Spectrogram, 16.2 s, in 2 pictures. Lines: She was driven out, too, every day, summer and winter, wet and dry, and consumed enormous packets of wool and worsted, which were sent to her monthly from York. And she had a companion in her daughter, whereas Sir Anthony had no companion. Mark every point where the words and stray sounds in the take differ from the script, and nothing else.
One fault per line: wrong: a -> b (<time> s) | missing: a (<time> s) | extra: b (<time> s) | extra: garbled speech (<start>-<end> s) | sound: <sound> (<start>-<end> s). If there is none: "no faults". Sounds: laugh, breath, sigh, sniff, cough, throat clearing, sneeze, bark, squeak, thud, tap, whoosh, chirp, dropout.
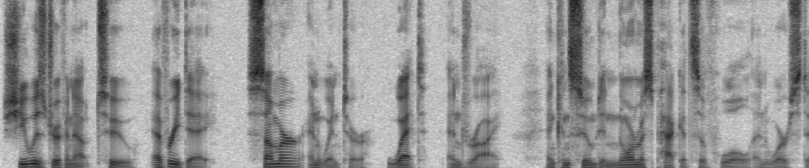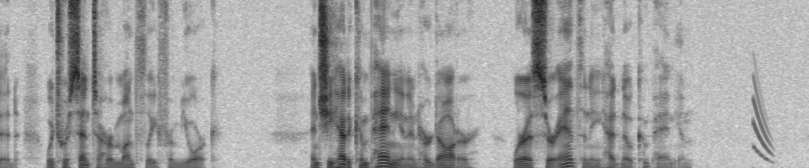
sound: chirp (15.6-15.8 s)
